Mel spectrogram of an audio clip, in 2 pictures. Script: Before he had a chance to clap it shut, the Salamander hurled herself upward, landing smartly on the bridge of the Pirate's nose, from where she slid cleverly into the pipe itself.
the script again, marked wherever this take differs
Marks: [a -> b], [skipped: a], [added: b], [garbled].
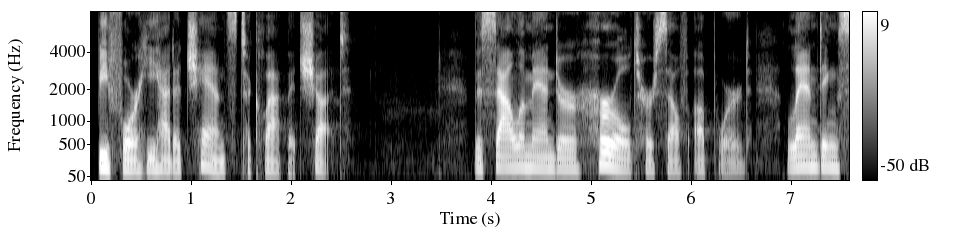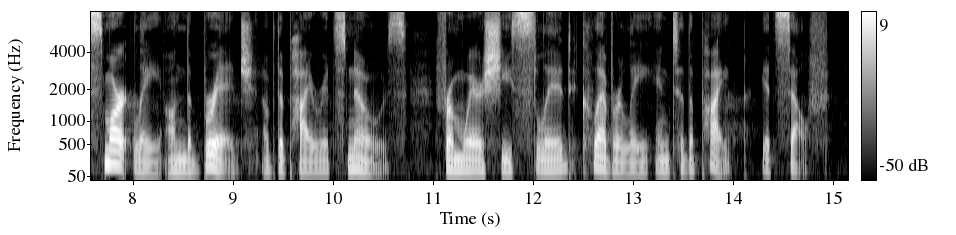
Before he had a chance to clap it shut, the Salamander hurled herself upward, landing smartly on the bridge of the Pirate's nose, from where she slid cleverly into the pipe itself.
